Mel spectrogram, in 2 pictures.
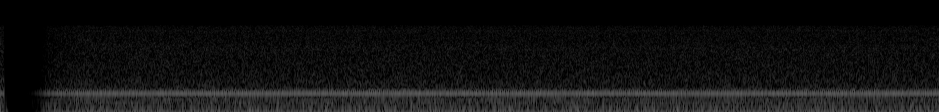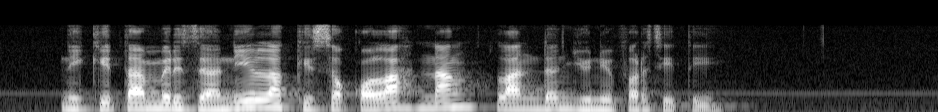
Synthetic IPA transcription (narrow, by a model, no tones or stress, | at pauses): nikit̪amirzanilaɡ̥i̤səkolahnaŋlandənjunifərsit̪i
